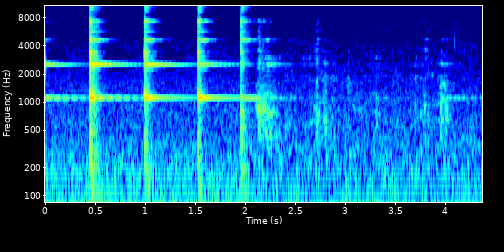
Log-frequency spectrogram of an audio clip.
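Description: Small chime or bell struck four times, about twice a second, each strike ringing on the same clear high pitch and fading away. The strikes stop about halfway through, leaving the last ring to die out.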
